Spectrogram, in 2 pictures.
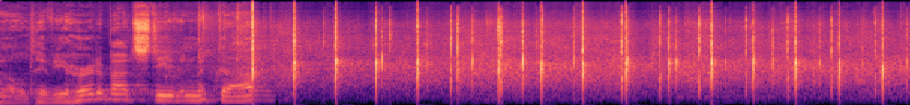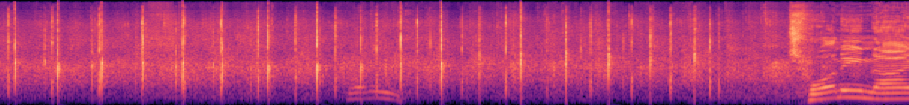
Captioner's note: audience applause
